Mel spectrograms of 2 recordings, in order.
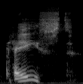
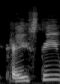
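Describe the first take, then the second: First: The final E is silent, with no extra syllable. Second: The final E is pronounced as an extra syllable. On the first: The speaker calls it right. "we say taste" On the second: The speaker calls it wrong. "we don't say tasty"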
